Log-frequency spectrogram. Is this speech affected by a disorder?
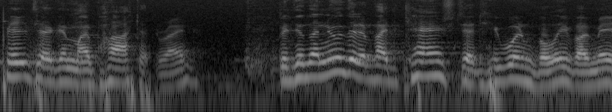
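Yes: cerebral palsy; since birth.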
